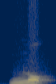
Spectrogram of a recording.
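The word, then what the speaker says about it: knock: না উচ্চারণটা হবে টমাস এখানে কে সাইলেন্ট হবে অর্থাৎ কে উচ্চারিত হবে না যেমন কে এন ও সি কে নক কে এন আই এফ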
